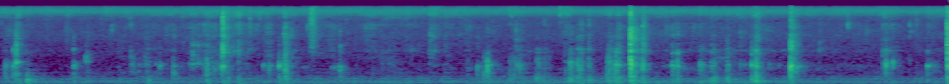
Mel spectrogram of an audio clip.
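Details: Bone-biting by four-and-a-half-month-old Gollie puppies indoors, a busy stream of small clicks and scraping crunches, growing denser and louder toward the end, room hum underneath.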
